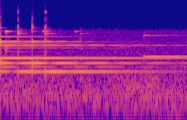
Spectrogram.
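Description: Metal chimes ringing and slowly fading, with a few light strikes in the first second and a new chime note entering near the end.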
